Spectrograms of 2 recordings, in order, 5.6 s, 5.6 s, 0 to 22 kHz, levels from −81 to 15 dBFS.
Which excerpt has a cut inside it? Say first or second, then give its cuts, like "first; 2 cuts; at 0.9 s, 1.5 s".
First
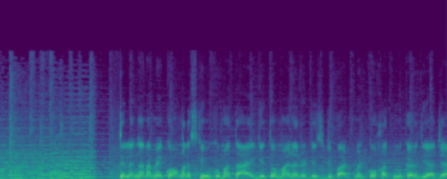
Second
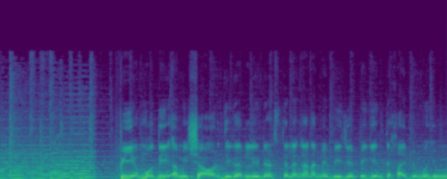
first; 1 cut; at 0.9 s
